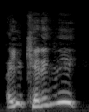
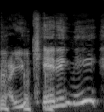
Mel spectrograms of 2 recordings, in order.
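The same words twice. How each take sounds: First: Even higher, louder squeal of disbelief; repeating the reaction with more excitement; higher thrilled shriek. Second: High, loud squeal of disbelief; reliving the moment of spotting the snake; thrilled disbelief. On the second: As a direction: shriek it like you can't believe your luck. Retelling finding the rare python. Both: Retold or imitated.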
